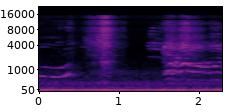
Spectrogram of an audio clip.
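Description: A cartoon dog howling from a TV: a held note ends with a short upward bend just after the start, a brief hiss follows, and a new wavering howl starts about one and a half seconds in.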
